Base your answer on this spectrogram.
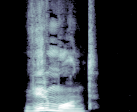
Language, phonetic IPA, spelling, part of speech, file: Russian, [vʲɪrˈmont], Вермонт, proper noun, Ru-Вермонт.ogg
- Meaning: Vermont (a state of the United States)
